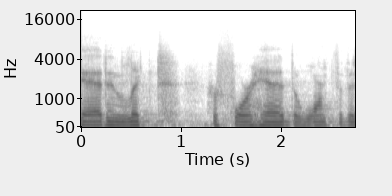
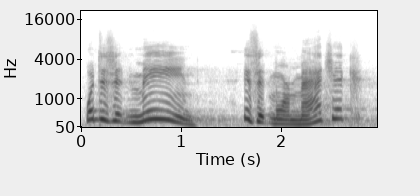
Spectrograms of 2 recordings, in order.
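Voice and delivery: put-on high, raised girl's voice; louder, high-pitched pleading questions; bewildered Susan; 9 semitones higher, 5 dB louder than usual. A narrator's reading. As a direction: voice a distressed girl begging for answers. Susan's distressed questions in story.

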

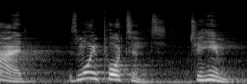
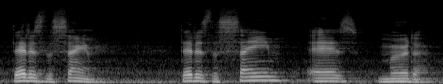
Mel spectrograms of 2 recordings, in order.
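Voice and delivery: quiet solemn verdict; 6 semitones lower, 8 dB quieter than usual. Retold or imitated. Voicing Jesus' verdict.

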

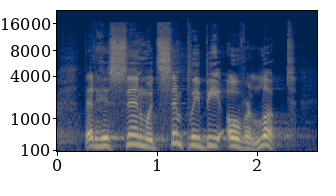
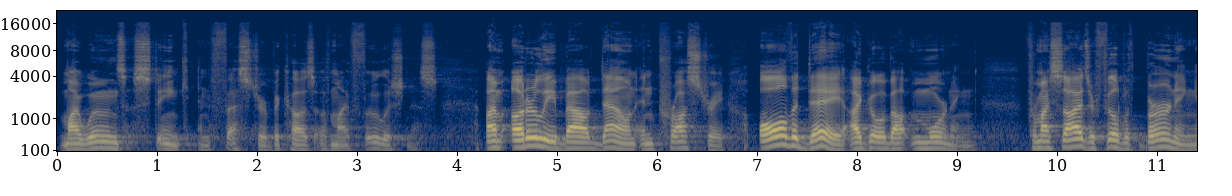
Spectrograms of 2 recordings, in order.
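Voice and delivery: scripture reading; 3 semitones lower than usual. Acted. Reads psalm aloud.

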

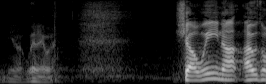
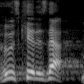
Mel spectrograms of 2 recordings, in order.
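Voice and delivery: onlookers asking; 9 semitones higher, 9 dB louder than usual. Retold or imitated. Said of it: "Everyone's looking at me".

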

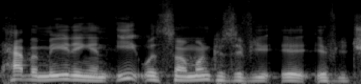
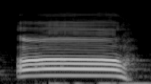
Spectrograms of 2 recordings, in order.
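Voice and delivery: much higher, louder shocked gasp of a word; 11 semitones higher, 8 dB louder than usual. Retold or imitated. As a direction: hit it like bad news landing. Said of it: "I was like".

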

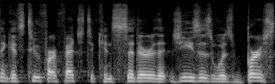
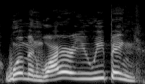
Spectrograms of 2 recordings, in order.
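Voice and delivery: high, louder call of the angels; angels asking; 10 semitones higher, 5 dB louder than usual. Acted. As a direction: lift the voice for the angels' question. Angels question weeping Mary.

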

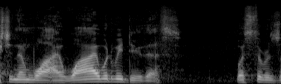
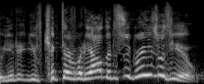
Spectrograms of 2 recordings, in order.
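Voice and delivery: fast, high, raised-voice comeback; exasperated retort; 13 semitones higher, 7 dB louder, faster than usual. Acted. Preacher answering a church that boasts no division, exasperated retort. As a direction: fire it back much higher and louder.

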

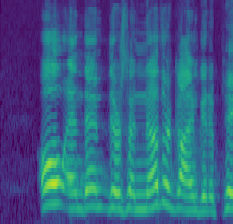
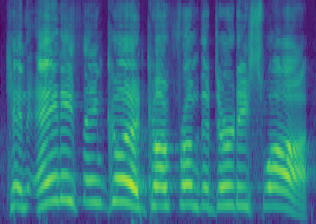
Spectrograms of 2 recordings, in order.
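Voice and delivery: louder, slow, playfully incredulous; mock disbelief; 5 semitones higher, 7 dB louder, slower than usual. Preacher teasing his own hometown, in mock disbelief. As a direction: drag it out like a scandalised local. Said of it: "Listen, I am from Oshawa".

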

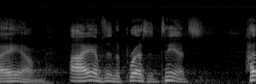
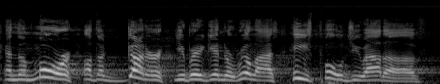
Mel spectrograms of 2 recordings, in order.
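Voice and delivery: raised, louder pulpit voice; impassioned preaching; 4 semitones higher, 5 dB louder than usual. Real, not acted. Preacher warning believers about the pit they came from, impassioned. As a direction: drive each phrase home with force.

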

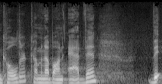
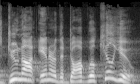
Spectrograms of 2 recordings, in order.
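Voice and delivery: raised, louder voice quoting a warning sign; emphatic warning; 5 semitones higher, 8 dB louder than usual. Retold or imitated. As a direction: lean hard on the warning, pitch up.

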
